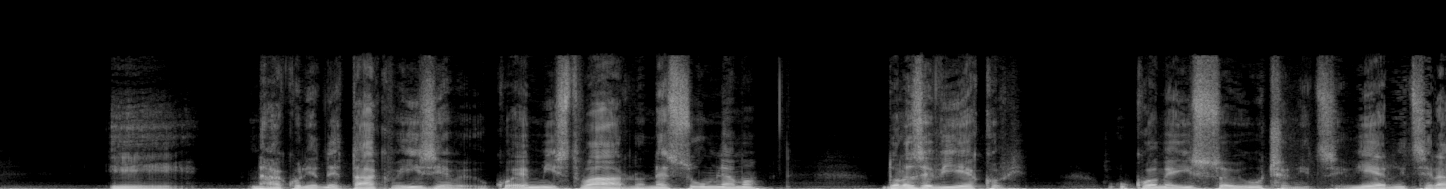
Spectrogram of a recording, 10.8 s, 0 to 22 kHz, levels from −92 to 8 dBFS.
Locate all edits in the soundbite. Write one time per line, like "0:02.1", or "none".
none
